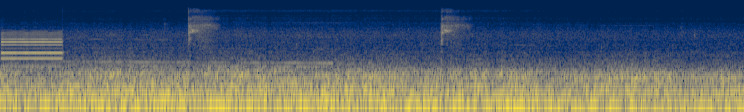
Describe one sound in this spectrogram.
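A train rumbles steadily along the track, heard from inside the cab.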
